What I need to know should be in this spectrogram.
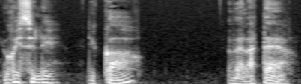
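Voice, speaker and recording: A man guiding a yoga nidra session in a very breathy, husky, low voice. He speaks slowly and calmly, and his lines often sink into a gentle half-whisper. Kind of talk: guided meditation.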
